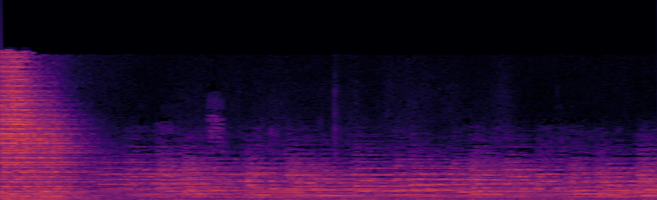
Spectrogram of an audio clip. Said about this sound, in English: And the bells are ringing out over Westminster. A new government, a very old tradition.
